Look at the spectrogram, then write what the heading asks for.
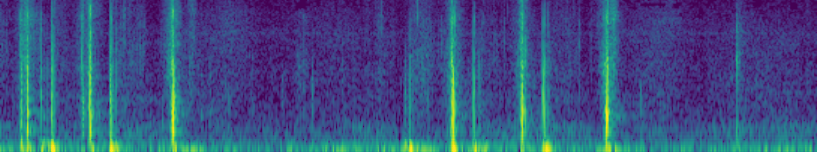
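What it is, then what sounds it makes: Foam stress ball. Fingertips scratch and tap a small, solid orange foam basketball stress ball held near the mic. Short, dry, broadband taps stand out in irregular clusters over a soft, scratchy rustle. Each tap dies away almost instantly.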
